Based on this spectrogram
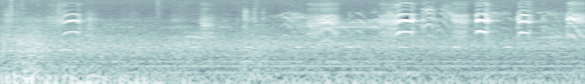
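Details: Two Jungle Babbler hatchlings, fallen early from their nest in a dry bamboo thicket, beg for a parent's attention with wide-open beaks and shaking necks; short bright chirps with bent upper bands come in scattered bursts over low rumbling background noise.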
